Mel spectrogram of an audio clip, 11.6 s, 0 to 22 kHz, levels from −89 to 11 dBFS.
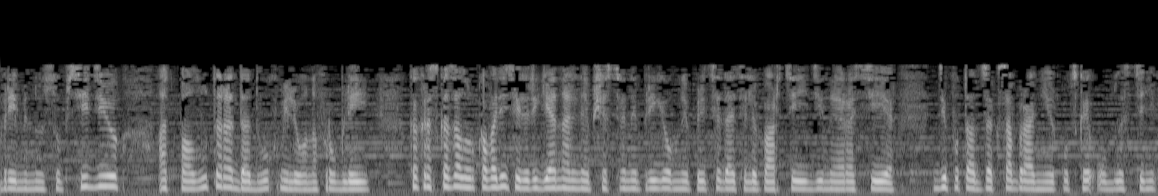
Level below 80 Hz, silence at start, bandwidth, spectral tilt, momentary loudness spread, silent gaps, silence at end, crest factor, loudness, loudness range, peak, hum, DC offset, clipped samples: -50 dBFS; 0 s; 5.8 kHz; -10.5 dB/octave; 7 LU; none; 0 s; 16 dB; -18 LUFS; 2 LU; -2 dBFS; none; under 0.1%; under 0.1%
